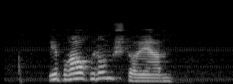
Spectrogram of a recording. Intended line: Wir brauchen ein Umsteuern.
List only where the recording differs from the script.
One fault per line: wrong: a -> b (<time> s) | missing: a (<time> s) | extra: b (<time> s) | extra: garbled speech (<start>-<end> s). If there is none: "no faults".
missing: ein (1.0 s)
